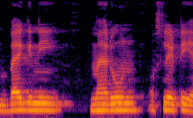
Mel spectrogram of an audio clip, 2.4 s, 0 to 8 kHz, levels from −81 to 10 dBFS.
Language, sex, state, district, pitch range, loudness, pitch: Hindi, male, Chhattisgarh, Balrampur, 125-130 Hz, -15 LUFS, 130 Hz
